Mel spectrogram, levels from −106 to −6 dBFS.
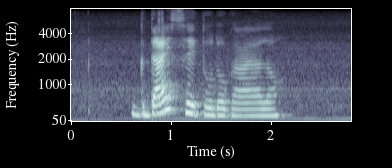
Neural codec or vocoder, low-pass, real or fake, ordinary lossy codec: none; none; real; none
